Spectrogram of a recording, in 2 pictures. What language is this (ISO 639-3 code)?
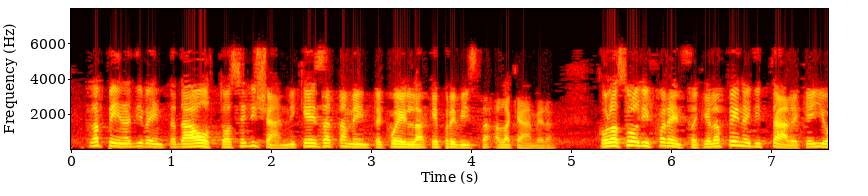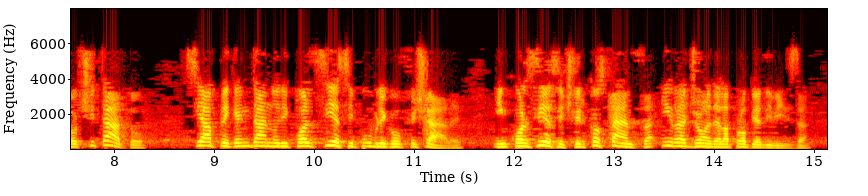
ita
